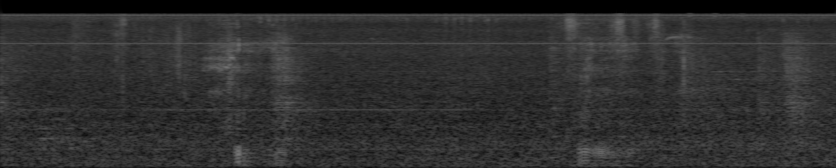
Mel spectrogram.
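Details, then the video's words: Sleeping beagle snoring, two short snorting breaths roughly two and a half seconds apart, each a brief rough rasp, against a quiet steady indoor hum. "beagle roncando"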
